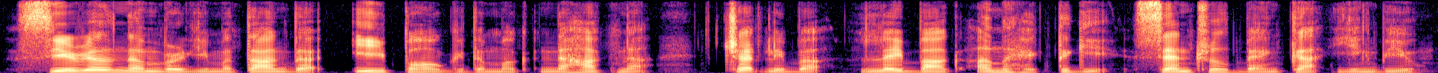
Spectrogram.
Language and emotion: Manipuri, neutral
